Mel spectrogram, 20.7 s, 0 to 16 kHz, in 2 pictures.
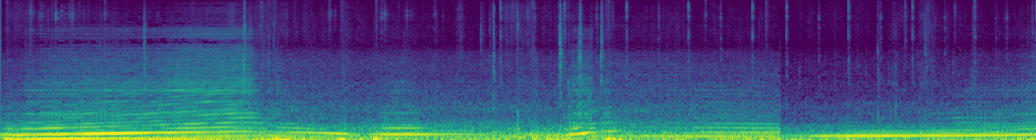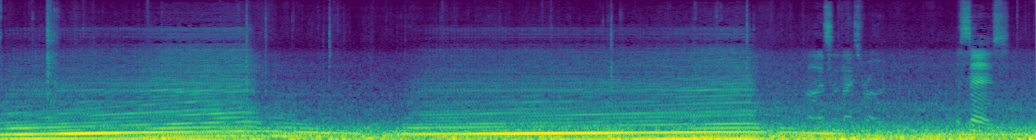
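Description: BMW E46 330xi's 3.0-litre straight-six with eBay headers and a muffler delete, heard loud inside the cabin while driving: the exhaust note climbs in pitch as it pulls, falls away at each gear change or lift, and holds steady between, several times over.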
